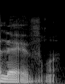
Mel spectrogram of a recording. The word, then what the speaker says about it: lèvres: Final S not pronounced. Lèvres, okay?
